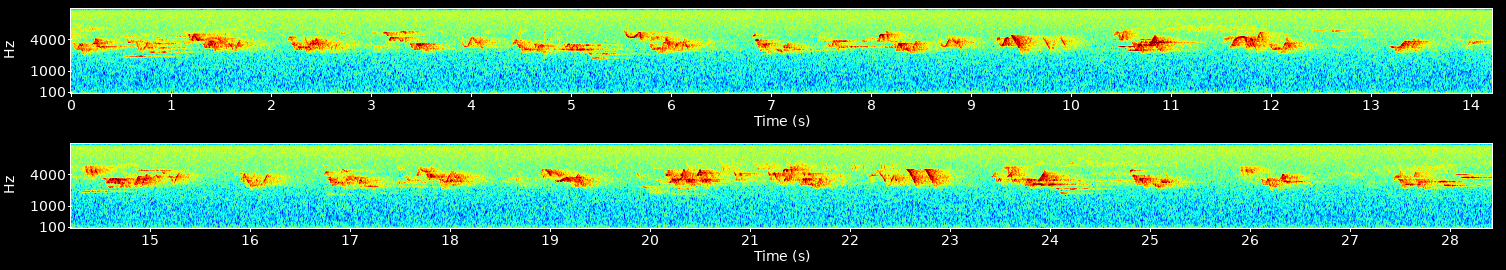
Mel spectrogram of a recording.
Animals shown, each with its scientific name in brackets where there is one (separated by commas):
Hermit Thrush (Catharus guttatus), Wood Thrush (Hylocichla mustelina), Ovenbird (Seiurus aurocapilla), Red-eyed Vireo (Vireo olivaceus)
